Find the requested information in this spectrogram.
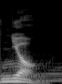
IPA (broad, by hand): njəŋ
